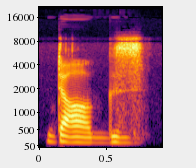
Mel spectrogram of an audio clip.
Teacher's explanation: Dog is voiced, so it looks like an S, but it sounds like a Z.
